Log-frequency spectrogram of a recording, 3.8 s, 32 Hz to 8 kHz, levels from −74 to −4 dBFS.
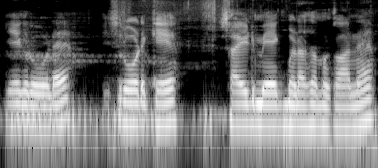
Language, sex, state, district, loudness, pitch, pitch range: Hindi, male, Uttar Pradesh, Saharanpur, -13 LUFS, 130 Hz, 125-145 Hz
